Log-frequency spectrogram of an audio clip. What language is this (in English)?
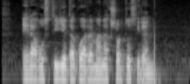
Basque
